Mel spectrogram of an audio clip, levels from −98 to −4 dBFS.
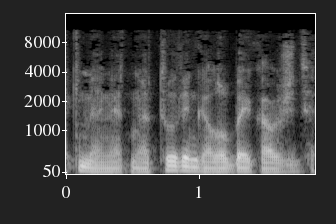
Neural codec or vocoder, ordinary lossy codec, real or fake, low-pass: codec, 24 kHz, 0.9 kbps, WavTokenizer, medium speech release version 1; MP3, 48 kbps; fake; 10.8 kHz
